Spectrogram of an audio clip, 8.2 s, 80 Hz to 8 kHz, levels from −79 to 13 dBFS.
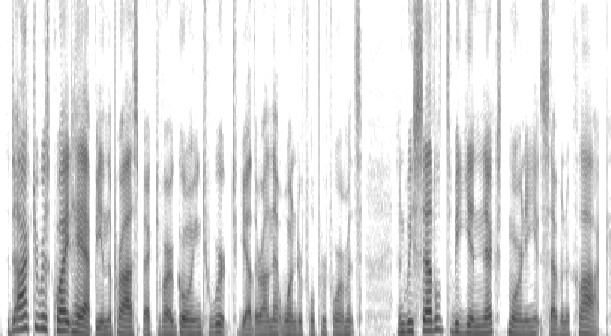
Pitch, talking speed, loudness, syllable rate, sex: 180 Hz, 205 wpm, -20 LUFS, 6.0 syllables/s, female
